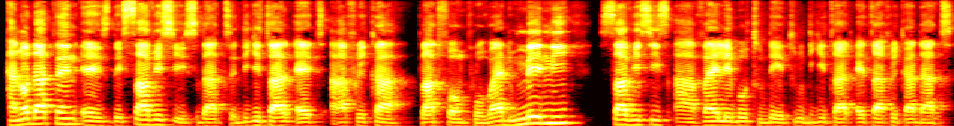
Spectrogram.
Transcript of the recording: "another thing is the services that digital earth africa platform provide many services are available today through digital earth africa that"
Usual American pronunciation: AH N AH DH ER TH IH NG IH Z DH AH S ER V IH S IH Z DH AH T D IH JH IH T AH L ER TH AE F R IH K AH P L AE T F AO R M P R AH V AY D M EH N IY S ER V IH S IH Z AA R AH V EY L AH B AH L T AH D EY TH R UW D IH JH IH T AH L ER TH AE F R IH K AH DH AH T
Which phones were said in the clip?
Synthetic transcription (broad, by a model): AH N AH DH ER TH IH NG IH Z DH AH S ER V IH S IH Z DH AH T D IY JH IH T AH L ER T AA F R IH K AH P L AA T F AO M P R AH V AY D M EH N IY S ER V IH S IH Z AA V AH IH L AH B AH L T AH D EY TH R UW D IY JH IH T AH L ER T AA F R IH K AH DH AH T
